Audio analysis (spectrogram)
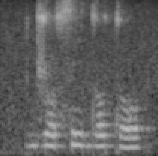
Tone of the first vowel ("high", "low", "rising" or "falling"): high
